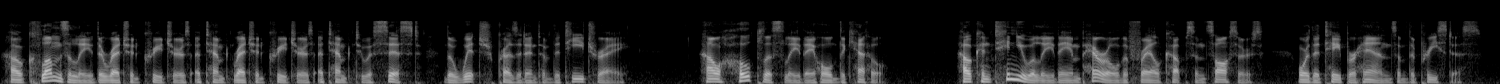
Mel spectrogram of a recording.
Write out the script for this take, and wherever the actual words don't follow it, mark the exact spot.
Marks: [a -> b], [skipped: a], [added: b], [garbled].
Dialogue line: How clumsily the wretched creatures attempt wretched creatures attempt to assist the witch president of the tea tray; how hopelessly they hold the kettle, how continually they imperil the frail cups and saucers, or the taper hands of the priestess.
How clumsily the wretched creatures attempt wretched creatures attempt to assist the witch president of the tea tray; how hopelessly they hold the kettle, how continually they imperil the frail cups and saucers, or the taper hands of the priestess.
